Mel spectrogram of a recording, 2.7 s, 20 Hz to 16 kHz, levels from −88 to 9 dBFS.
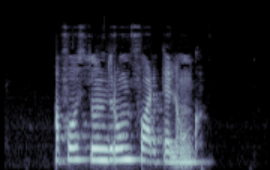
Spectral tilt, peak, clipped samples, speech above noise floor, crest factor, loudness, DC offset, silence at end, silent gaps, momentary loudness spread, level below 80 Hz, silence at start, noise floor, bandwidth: -7 dB/octave; -2 dBFS; under 0.1%; 62 dB; 14 dB; -14 LUFS; under 0.1%; 0.7 s; none; 11 LU; -58 dBFS; 0.55 s; -76 dBFS; 9 kHz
